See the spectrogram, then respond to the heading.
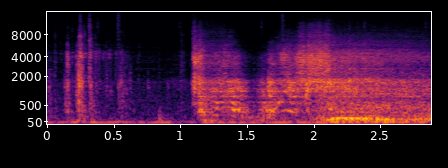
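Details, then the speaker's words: Oldsmobile Cutlass cold start at inspection, which it passed, with exhaust no longer smoking: quick crank, fires straight up and settles into a steady lopey idle that sounds like it has a cam, no misses; normal cold start. "straight up and that idle's good like I said it sound like it got a cam in it"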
